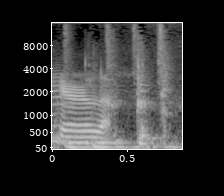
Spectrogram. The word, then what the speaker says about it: Kerala: I'm from Kerala.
